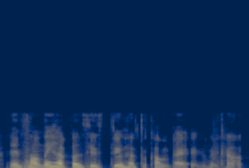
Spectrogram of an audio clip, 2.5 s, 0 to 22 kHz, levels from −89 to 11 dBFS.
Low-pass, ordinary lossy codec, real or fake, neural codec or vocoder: 7.2 kHz; Opus, 64 kbps; fake; vocoder, 44.1 kHz, 128 mel bands, Pupu-Vocoder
